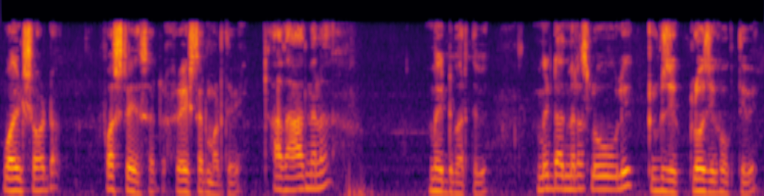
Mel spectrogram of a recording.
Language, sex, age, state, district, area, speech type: Kannada, male, 30-45, Karnataka, Gulbarga, urban, spontaneous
